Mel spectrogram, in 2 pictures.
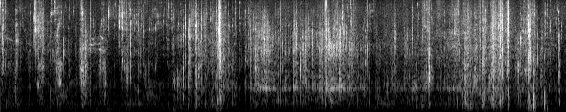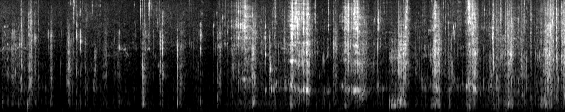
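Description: A man chews food close to a microphone with wet, smacking sounds.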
